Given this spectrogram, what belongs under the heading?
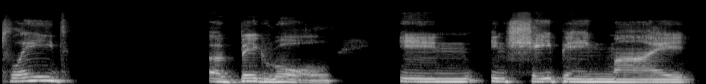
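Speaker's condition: Stutter; lifelong stutter, grew up stuttering in Lebanon, avoided speaking almost entirely for over 25 years; learned breathing technique to control stuttering, joined Toastmasters, speaks professionally, stand-up comedy; stutter may sound like internet problems, repeated fillers such as eh; repeated words, prolonged sounds

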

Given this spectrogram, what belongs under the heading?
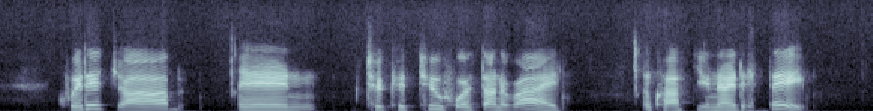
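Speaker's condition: Congenital hearing loss; about 75% hearing loss

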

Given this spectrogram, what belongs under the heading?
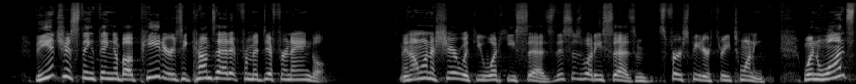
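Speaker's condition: No condition

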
